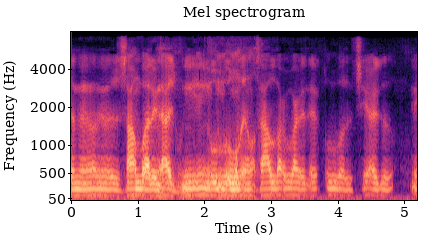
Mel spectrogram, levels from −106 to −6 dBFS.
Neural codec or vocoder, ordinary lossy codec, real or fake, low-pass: autoencoder, 22.05 kHz, a latent of 192 numbers a frame, VITS, trained on many speakers; AAC, 32 kbps; fake; 7.2 kHz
